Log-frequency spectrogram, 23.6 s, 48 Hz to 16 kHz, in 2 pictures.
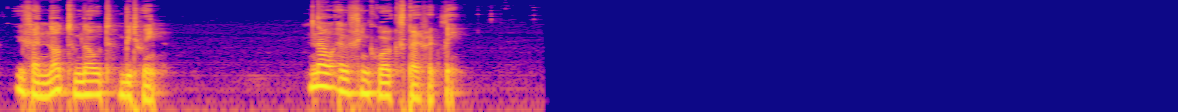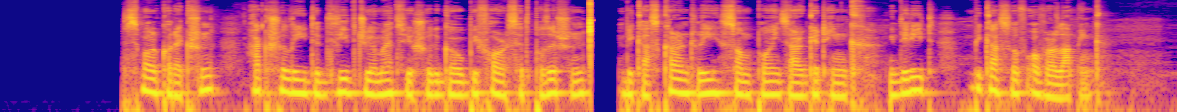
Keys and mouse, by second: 0.3 click, 0.9-1.5 drag, 2.2 alt+shift+click, 3.1 middle click, 3.5 z, 4.3-4.7 shift+middle drag, 5.5 g, 6.2 click, 11.5 g, 13.3 shift+d, 15.1 click, 15.5 ctrl+x, 16.0 middle drag, 16.5 click, 17.0-17.4 drag, 18.0-18.5 drag, 18.8 click, 19.4-20.2 drag, 20.7 click.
